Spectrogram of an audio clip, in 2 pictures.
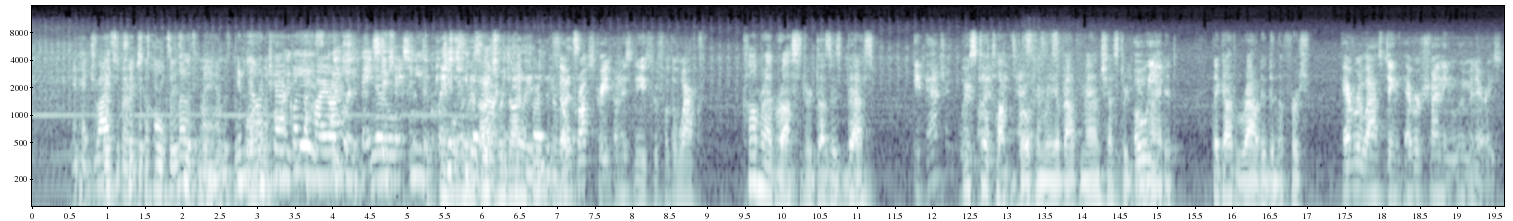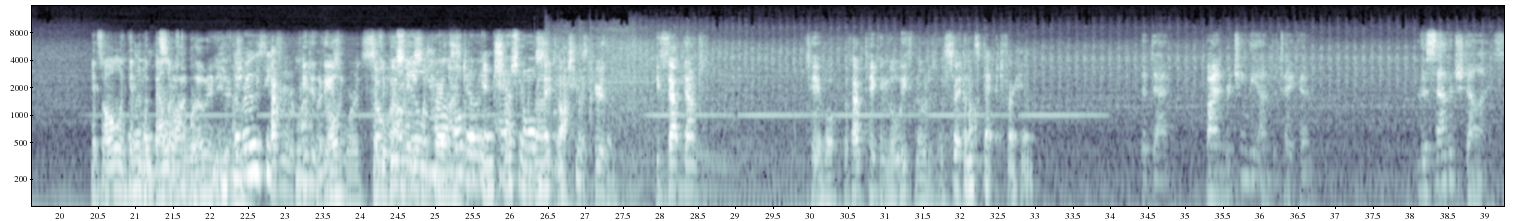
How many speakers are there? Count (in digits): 10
